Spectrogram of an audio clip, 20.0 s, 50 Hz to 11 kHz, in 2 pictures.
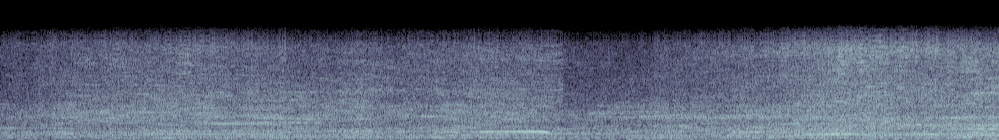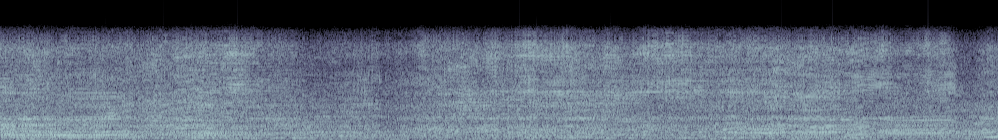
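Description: A pack of modified 50cc racing scooters at high revs, many small engines buzzing over one another, their pitches rising and falling as the riders accelerate and ease off through the corner.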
